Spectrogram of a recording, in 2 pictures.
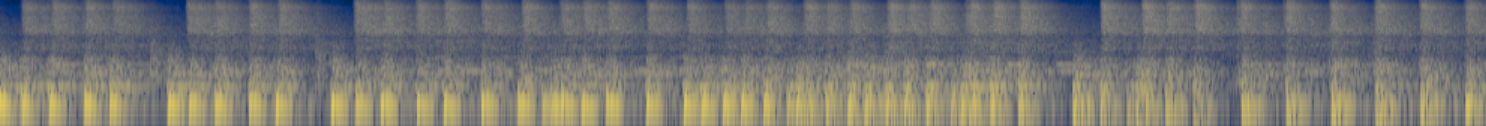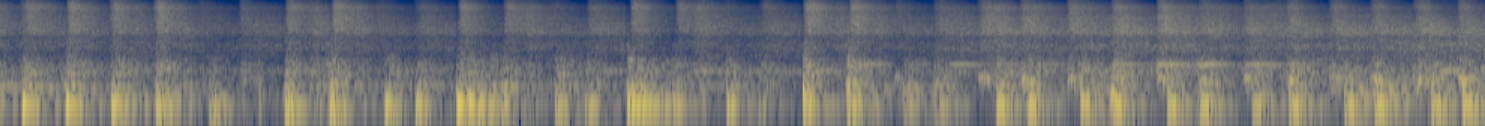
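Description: Lion dance percussion: a drum beaten in a fast, steady rhythm with clashing cymbals, played without a break.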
